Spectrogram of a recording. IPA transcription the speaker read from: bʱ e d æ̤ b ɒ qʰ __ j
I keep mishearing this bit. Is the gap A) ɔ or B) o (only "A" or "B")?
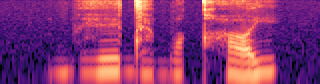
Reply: B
